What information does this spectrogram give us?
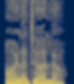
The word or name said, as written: ಆಲಾಜೋಲಿ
